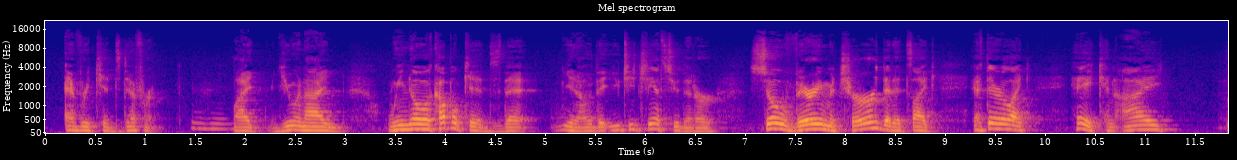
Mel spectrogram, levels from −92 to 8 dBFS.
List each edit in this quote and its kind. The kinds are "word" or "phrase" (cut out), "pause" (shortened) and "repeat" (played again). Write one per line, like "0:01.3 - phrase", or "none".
none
